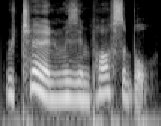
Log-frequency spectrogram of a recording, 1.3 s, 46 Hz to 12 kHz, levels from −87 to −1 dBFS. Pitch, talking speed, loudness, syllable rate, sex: 180 Hz, 135 wpm, -17 LUFS, 5.7 syllables/s, female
